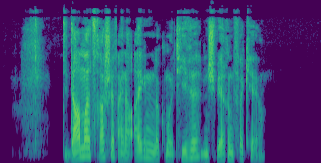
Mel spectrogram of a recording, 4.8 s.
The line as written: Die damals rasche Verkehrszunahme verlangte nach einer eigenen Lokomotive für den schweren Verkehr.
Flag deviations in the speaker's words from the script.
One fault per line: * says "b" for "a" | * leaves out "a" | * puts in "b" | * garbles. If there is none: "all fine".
* leaves out "Verkehrszunahme verlangte nach"
* leaves out "für"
